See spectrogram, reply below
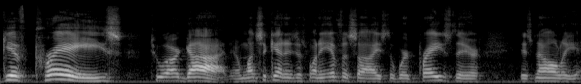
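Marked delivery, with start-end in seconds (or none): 0.0-2.3 loud, slow proclamation; voice from the throne. Retold or imitated. Preacher voicing the throne's command, loud and slow. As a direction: proclaim it slowly, leaning hard on praise. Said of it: "A voice came from the throne saying".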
